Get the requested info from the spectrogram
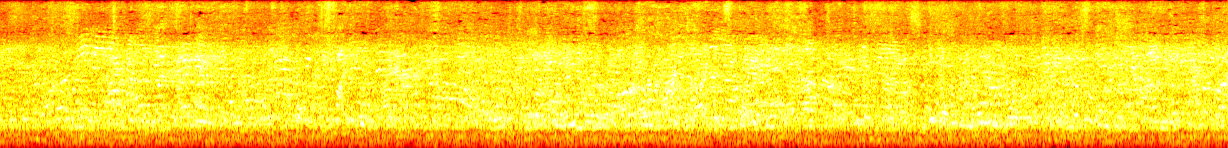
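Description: Crowd chatter: many adults and children talking at once in a large hall, a steady hubbub of overlapping voices.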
